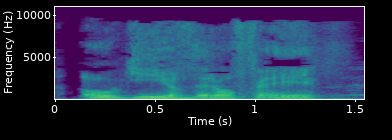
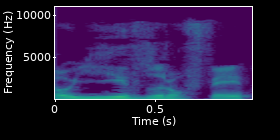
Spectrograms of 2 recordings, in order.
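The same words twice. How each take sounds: First: Much lower, louder playful teasing; teasing Jesus. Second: Said in the usual way. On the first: Retold or imitated. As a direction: tease him like giving a noogie. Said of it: "I kind of picture him giving Peter a noogie". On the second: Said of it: "And then Jesus goes".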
